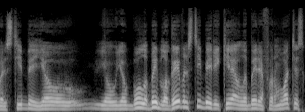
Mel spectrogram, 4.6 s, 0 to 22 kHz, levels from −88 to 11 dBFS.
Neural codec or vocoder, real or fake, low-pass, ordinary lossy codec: codec, 44.1 kHz, 2.6 kbps, DAC; fake; 19.8 kHz; MP3, 64 kbps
